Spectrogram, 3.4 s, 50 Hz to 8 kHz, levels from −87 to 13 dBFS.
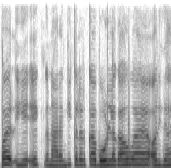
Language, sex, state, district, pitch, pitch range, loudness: Hindi, female, Uttar Pradesh, Muzaffarnagar, 250 Hz, 240-260 Hz, -15 LUFS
